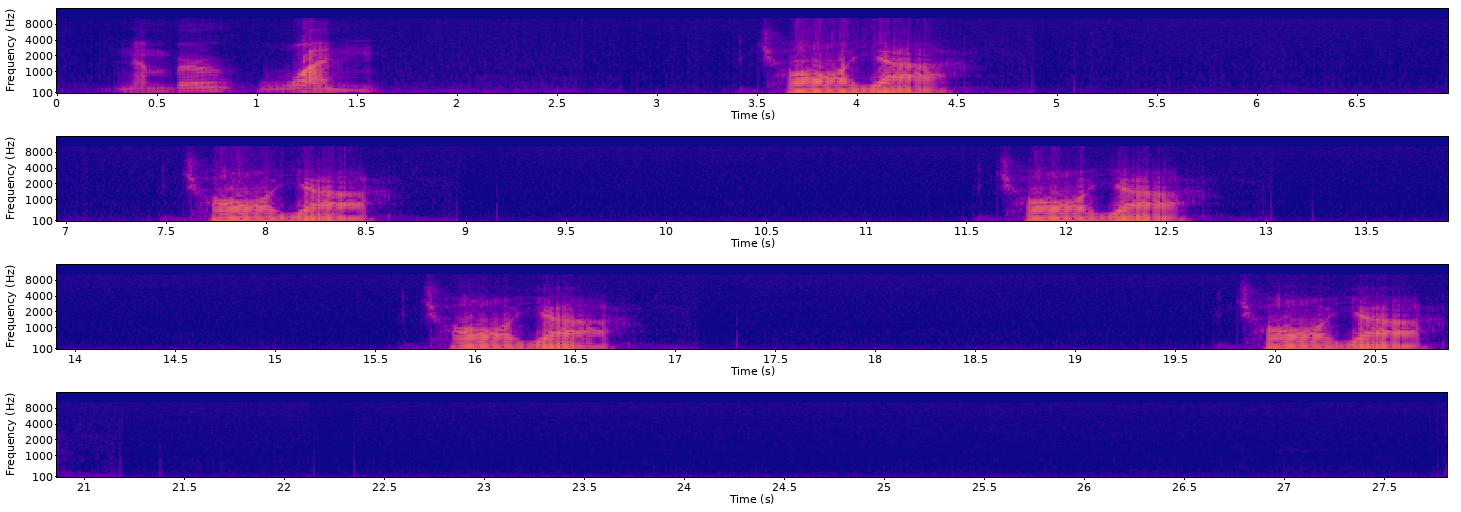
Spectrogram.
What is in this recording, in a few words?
Lahu Na Tones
